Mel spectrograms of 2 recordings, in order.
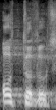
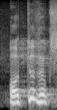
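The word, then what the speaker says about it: Orthodox: 그래서 그냥 오토독스, 이것을 한국말로 말하면 정통. 오토독스 한번 발음해 보세요. 오토독스. 액센트가 있어요. 오토독스 그래야 돼. 예, 오토독스 그러면 안 돼. 그럼 못 알아들어요. 오토독스 그래야 돼요.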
